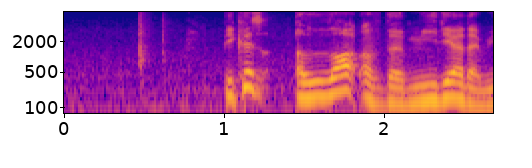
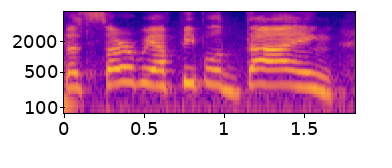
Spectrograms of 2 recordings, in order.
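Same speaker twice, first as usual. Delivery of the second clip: pleading reporter, higher and slow; mock reporter; 11 semitones higher than usual. Reporter pushes back at a press conference, pitched up and slowed. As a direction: press the president like a worried reporter. Playing a reporter questioning the president.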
